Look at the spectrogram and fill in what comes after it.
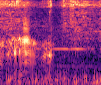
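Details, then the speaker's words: Man's voiced, rattling throaty imitation of the wet breathing rattle (halak) heard in a pigeon with respiratory illness. "gumaganon Ibig sabihin non may Halak yung kalapati niya"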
